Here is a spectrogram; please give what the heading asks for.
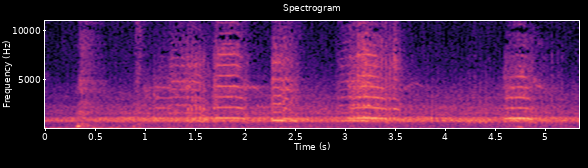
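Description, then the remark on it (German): A flock of wild geese honks as they fly over on migration. Repeated nasal calls overlap in uneven bursts against a steady background hiss, fairly loud. “Also die Wildgänse, die hier rüberziehen, und die Kraniche.”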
